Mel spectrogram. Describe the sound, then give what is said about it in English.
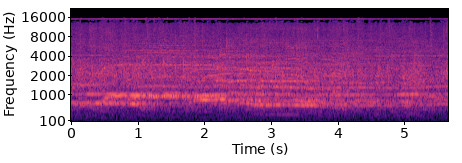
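An audience at a church service claps its hands in a steady, dense wash of applause that lasts several seconds, welcoming the pastor's wife to bring a greeting, mixed with faint voices and cheers underneath and holding a fairly even loudness throughout. “Clap your hands.”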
